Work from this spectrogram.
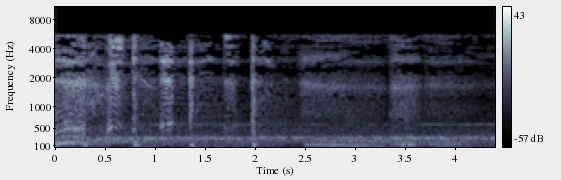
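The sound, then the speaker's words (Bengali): An old man coughs violently in a quick run of harsh, rasping bursts early on, then the sound trails off into quieter, lingering noise. “বুড়ো আরো কিছু বলতে যাচ্ছিল, কিন্তু প্রচন্ড কাশি পায় তার, যেন হাঁপ ওঠে।”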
